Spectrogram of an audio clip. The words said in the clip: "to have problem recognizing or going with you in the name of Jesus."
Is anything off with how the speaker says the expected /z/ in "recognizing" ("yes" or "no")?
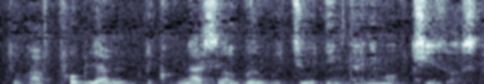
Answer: yes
